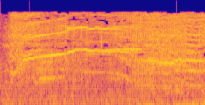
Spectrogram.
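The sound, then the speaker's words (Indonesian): A woman screams in fright and panic as her bedroom door suddenly opens. The scream is long, loud and high-pitched, sustained without a break for nearly three seconds. “Karena kaget, panik dan takut, aku langsung berteriak.”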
